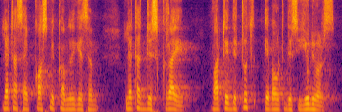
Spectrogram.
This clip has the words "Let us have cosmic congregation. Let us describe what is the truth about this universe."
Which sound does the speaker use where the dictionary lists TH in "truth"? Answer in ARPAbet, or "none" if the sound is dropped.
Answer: T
